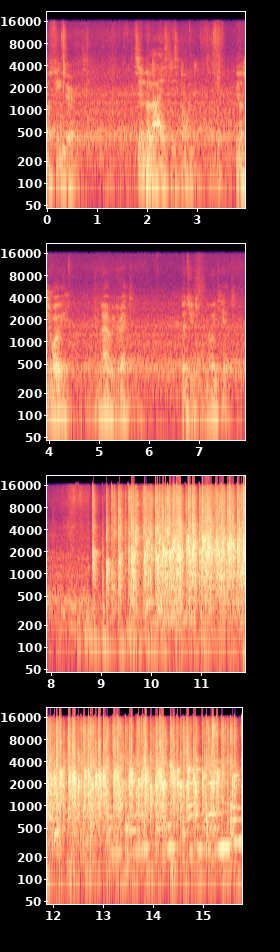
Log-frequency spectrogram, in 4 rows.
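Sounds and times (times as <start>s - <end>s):
speech: 0.0s - 0.8s, 1.8s - 5.8s, 6.6s - 7.8s
crowd applauding: 8.8s - 15.7s.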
